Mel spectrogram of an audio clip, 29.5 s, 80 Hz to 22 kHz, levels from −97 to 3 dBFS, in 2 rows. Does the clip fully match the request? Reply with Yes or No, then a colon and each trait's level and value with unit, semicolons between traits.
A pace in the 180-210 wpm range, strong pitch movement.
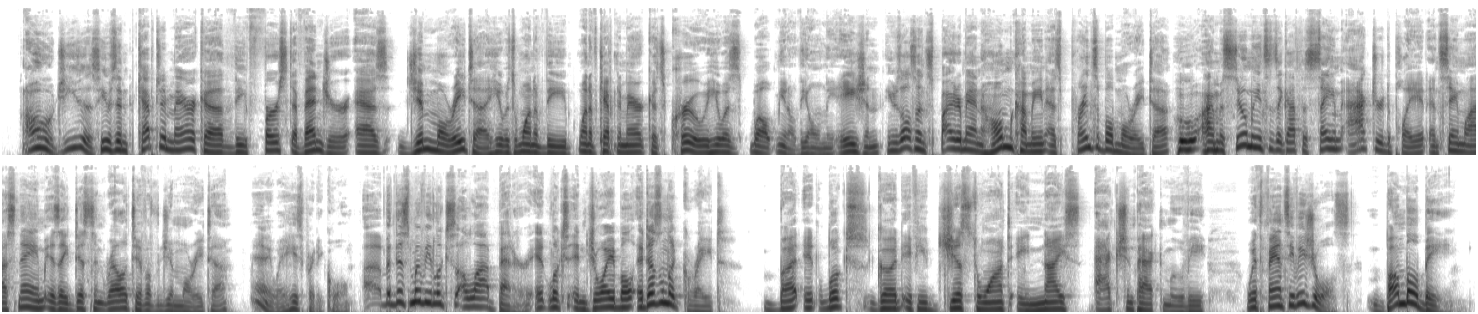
Yes: average, 200 wpm; wide, 5.7 semitones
